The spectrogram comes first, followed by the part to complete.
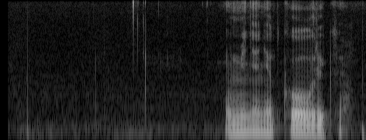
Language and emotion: Russian, sad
